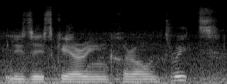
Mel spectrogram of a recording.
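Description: A man casually narrating a walk with his dog outdoors on city streets, rambling and unhurried, with many fillers and restarts. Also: medium pitch. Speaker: dog owner vlogging a walk. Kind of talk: casual narration while walking. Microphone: handheld or body camera. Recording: noisy outdoor street recording. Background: traffic and street noise.

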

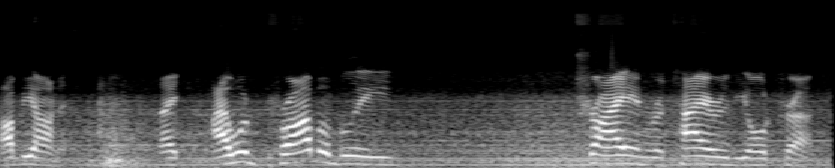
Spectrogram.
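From the cab of his truck, a man in his thirties who runs a trucking business vlogs casually into a phone held at arm's length. His voice is high and his pace measured, and he talks in a loose, rambling, laid-back way. Engine noise comes through the phone audio.

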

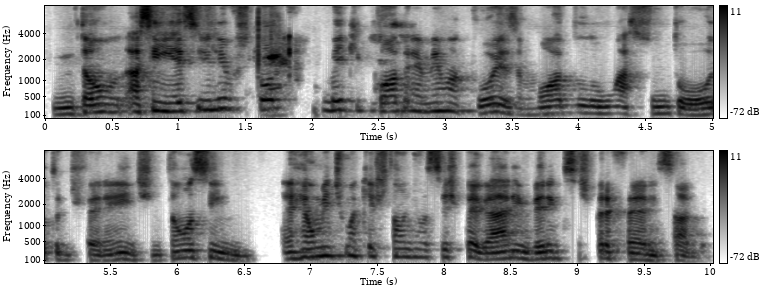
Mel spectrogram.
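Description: A man with a Brazilian Portuguese accent gives an informal physics lecture online, speaking at a medium pitch and a little quickly with hardly any pauses. His delivery is relaxed and chatty, full of tag questions and hesitations.

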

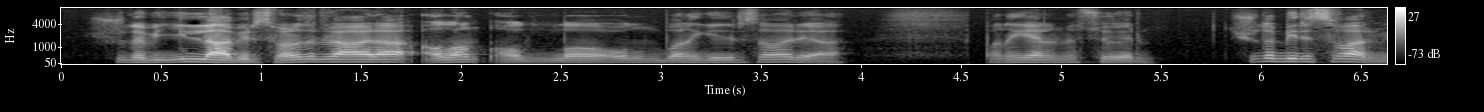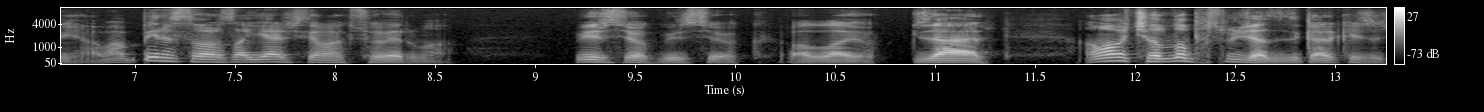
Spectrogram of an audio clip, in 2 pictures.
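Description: Excitable young man in gameplay commentary. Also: mid-range voice, dry recording, clean studio sound. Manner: excitable, grumbling, swears under his breath; talks straight to his viewers. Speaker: gaming YouTuber.

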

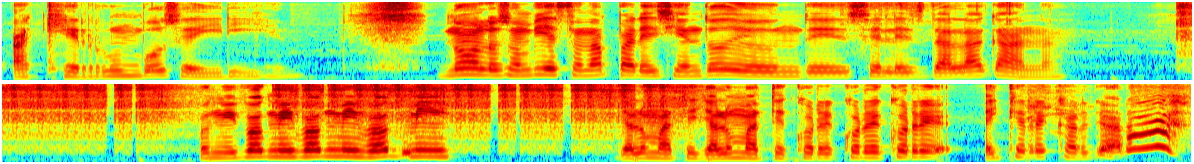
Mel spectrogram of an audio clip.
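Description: A man's voice: sits high, fairly even intonation, normal speed. A man giving casual gameplay commentary as he plays a mobile game, chatty and thinking aloud, easily startled.

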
